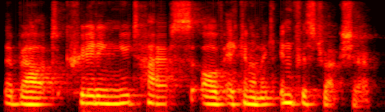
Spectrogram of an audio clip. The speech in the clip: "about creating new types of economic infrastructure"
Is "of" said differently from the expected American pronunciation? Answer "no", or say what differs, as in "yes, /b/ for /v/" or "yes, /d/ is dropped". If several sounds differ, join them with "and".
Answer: no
